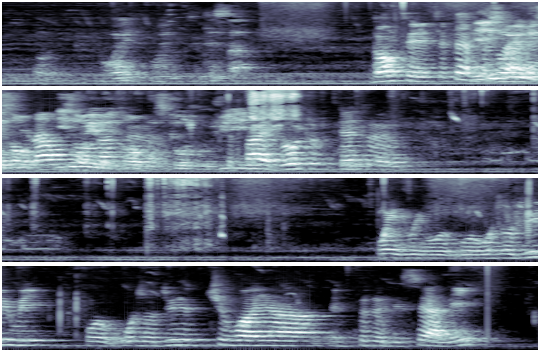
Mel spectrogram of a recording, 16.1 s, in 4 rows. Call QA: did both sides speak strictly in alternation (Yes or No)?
No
